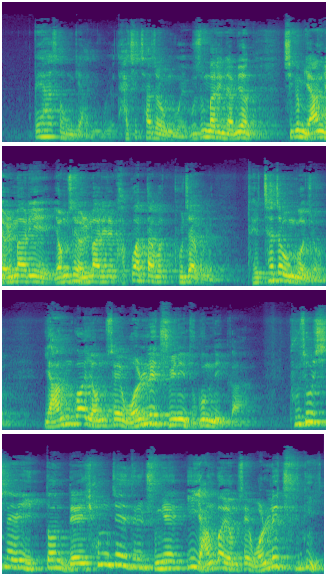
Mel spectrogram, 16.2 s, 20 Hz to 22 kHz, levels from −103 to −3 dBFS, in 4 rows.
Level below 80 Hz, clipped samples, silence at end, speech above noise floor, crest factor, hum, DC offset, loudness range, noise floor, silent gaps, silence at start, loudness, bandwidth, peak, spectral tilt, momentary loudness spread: -60 dBFS; under 0.1%; 0 s; 28 dB; 16 dB; none; under 0.1%; 3 LU; -43 dBFS; none; 0.4 s; -15 LUFS; 13 kHz; 0 dBFS; -4.5 dB/octave; 13 LU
